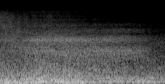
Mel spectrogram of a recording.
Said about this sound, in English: Man, if we had some like cool editing or this would be the time for like some kind of sound effect, an explosion perhaps.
